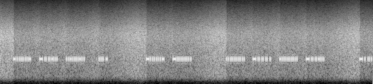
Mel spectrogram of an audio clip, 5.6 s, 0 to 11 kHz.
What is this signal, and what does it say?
Hellschreiber (Feld-Hell, 122.5 baud), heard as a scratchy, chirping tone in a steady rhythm, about 1000 Hz, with radio static. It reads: QRZ? DE SP2R …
